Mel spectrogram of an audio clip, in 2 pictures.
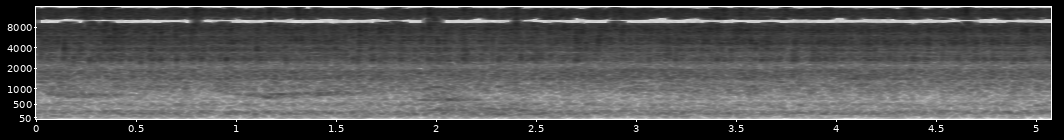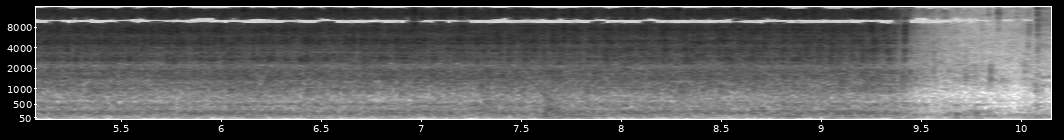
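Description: Kitchen mixer tap running steadily into a sink, then shut off abruptly about nine and a half seconds in.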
